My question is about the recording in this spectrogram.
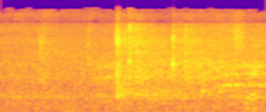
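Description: Ice hockey play in an arena: a steady rink hubbub with one sharp clack about a second in, as of a stick or puck strike, and a fainter tap soon after.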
